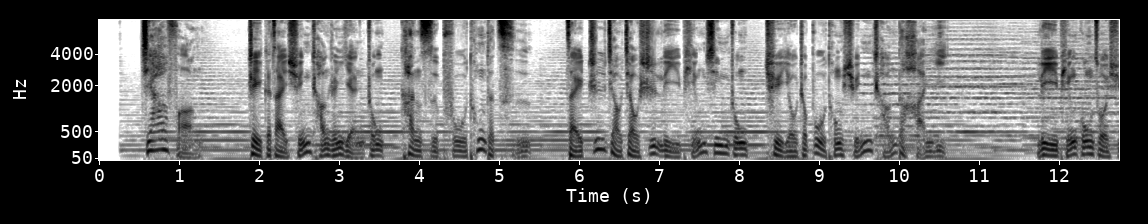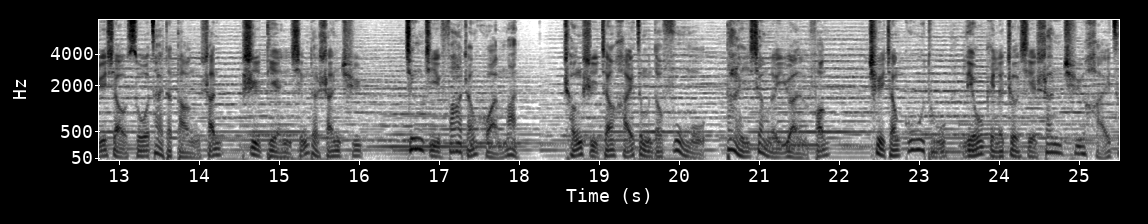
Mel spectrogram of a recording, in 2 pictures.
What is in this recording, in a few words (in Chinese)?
男 人物介绍 支教教师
